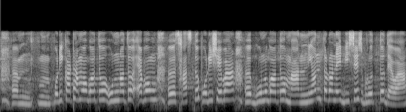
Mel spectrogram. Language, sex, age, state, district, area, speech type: Bengali, female, 30-45, West Bengal, Paschim Bardhaman, urban, spontaneous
